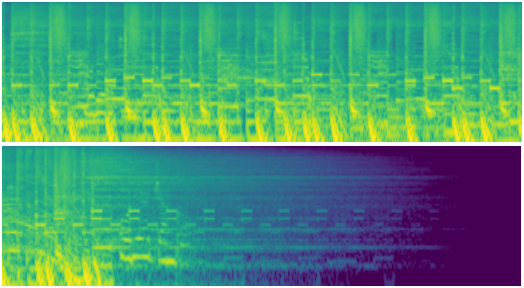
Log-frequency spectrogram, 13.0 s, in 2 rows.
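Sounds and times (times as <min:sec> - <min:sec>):
news logo ident jingle: 0:00.1 - 0:10.2.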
